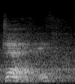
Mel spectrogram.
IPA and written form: deɪ (day)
